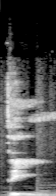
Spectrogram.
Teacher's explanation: One is for strong form, and it is the. It's a long sound, E sound.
